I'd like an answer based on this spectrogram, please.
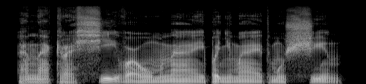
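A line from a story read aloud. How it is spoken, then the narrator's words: Mumbled imitation. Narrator (Russian): пробормотал он, подражая Беллами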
